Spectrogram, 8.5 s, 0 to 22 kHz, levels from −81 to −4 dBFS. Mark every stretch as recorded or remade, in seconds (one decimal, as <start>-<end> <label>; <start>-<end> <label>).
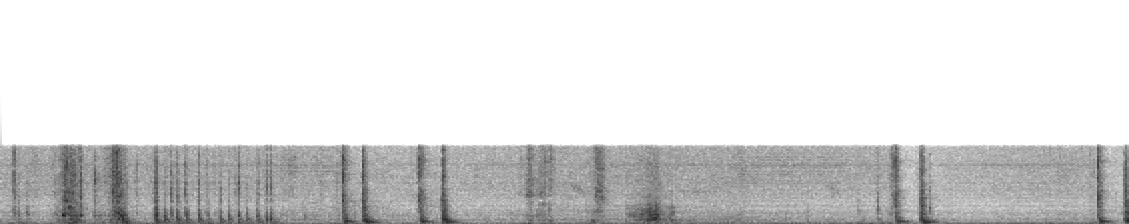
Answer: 0.0-2.0 recorded; 2.0-2.5 remade; 2.5-5.5 recorded; 5.5-6.3 remade; 6.3-8.5 recorded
